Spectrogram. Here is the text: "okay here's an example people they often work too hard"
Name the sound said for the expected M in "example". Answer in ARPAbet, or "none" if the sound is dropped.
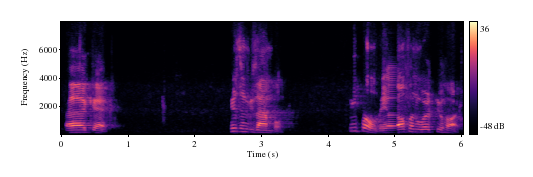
M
